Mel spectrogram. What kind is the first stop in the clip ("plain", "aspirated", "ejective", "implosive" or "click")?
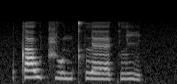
plain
